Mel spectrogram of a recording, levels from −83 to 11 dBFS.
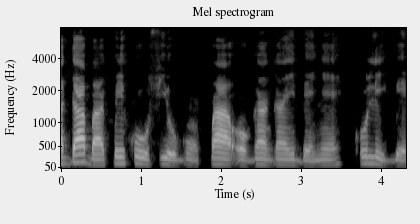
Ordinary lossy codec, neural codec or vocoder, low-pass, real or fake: none; none; none; real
